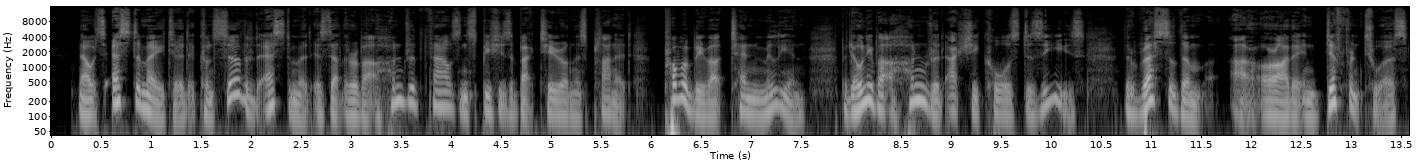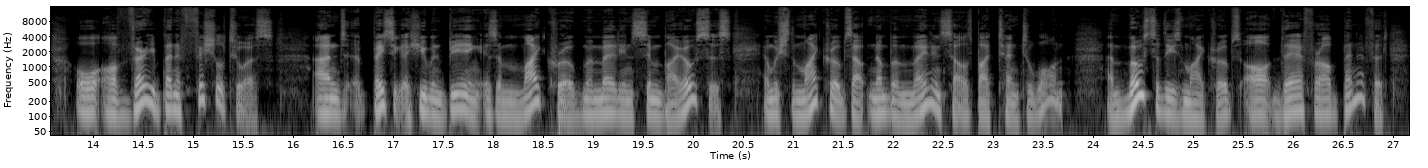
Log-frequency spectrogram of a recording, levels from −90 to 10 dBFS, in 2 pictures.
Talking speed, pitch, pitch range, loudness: 170 wpm, 110 Hz, 105-140 Hz, -32 LUFS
